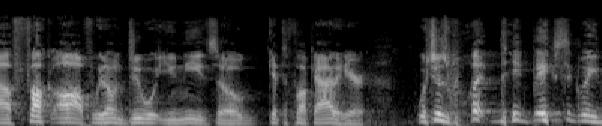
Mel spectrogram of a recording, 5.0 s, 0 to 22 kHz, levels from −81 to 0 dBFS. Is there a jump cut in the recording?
no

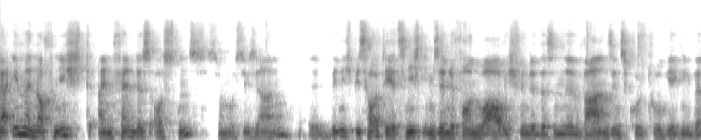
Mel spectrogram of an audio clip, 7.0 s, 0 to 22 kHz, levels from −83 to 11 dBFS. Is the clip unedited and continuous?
yes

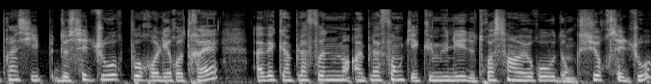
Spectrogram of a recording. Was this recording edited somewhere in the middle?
no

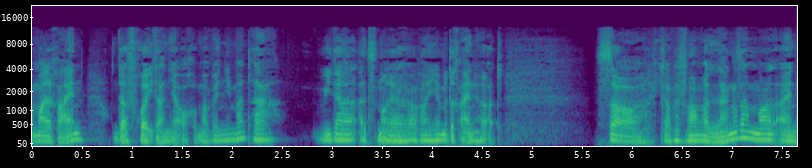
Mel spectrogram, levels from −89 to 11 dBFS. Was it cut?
yes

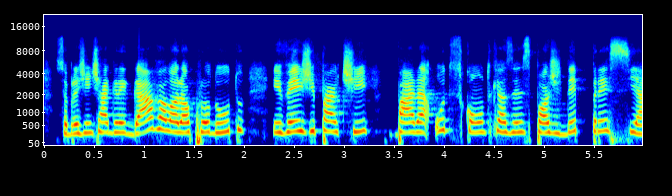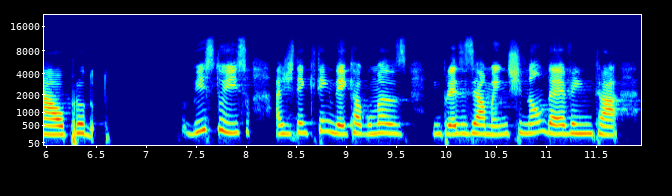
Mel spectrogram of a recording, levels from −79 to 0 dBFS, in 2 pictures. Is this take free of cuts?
yes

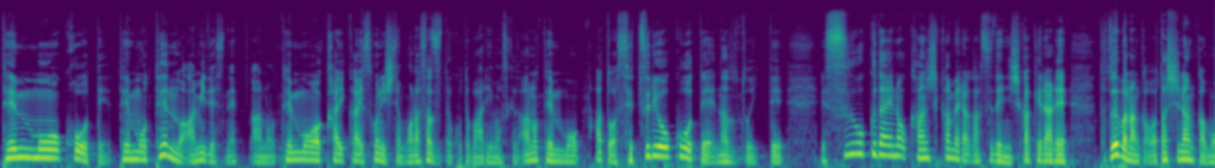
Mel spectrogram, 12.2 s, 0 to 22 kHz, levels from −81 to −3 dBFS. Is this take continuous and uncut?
yes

